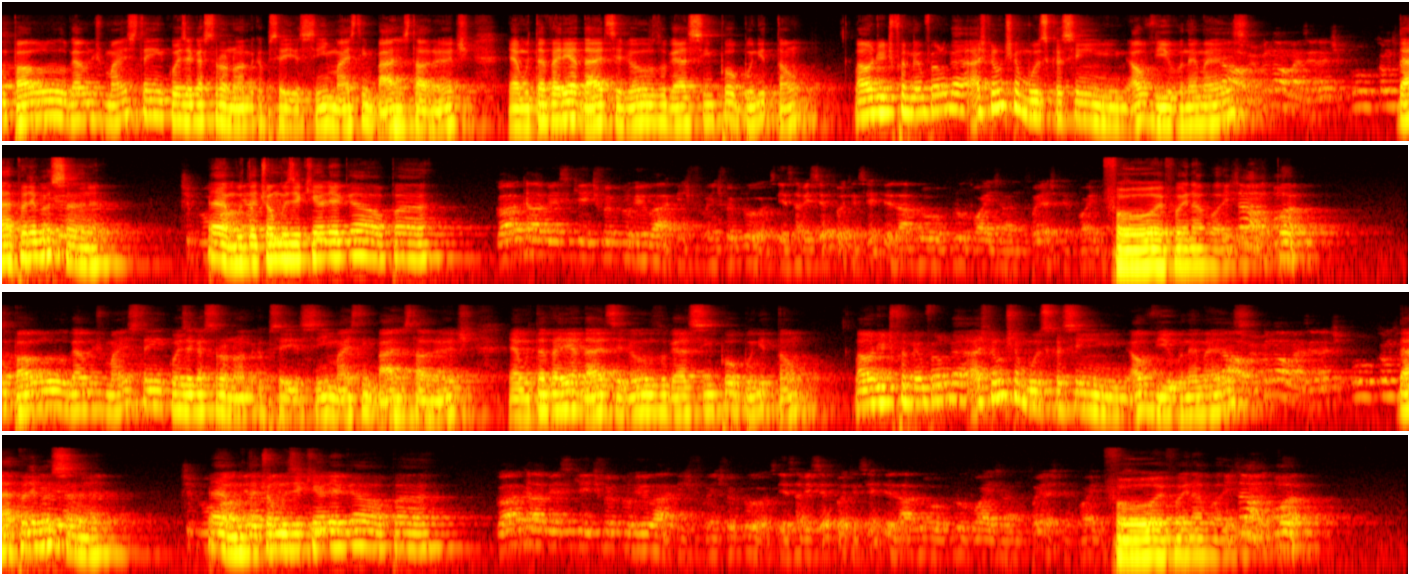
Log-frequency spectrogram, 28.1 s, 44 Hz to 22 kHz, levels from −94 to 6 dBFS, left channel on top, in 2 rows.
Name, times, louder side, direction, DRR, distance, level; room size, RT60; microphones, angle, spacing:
voice 1, 0.0-8.0 8.5-12.3 14.0-15.1 16.1-18.4 25.1-27.0, left 2 dB, 85° left, 7 dB, 0.7 m, -22 dB
voice 2, 12.2-15.1 15.9-17.6 19.0-25.2 26.3-27.0, equal, 50° left, -1 dB, 2.0 m, -33 dB
9.0 x 6.9 x 4.1 m, 1.3 s
head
